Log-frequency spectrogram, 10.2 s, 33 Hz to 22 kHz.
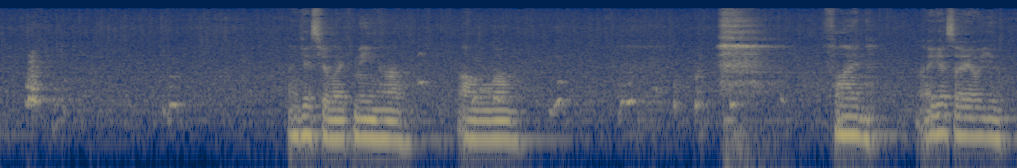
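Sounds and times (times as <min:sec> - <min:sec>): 
steady hiss: 0:00.0 - 0:10.1
speech: 0:02.9 - 0:05.3, 0:08.4 - 0:10.1
small dog yipping: 0:04.2 - 0:04.4.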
